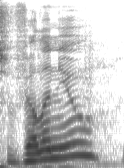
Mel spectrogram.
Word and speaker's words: Villeneuve: It's um, Denis Villeneuve, V I L L E N E U V E.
